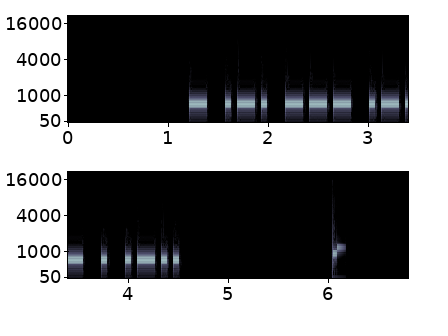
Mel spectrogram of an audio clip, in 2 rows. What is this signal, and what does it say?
Morse code, heard as a keyed tone, about 20 wpm, 700 Hz. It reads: TROWEL
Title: Easy Words with Hints - 20wpm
